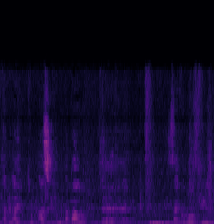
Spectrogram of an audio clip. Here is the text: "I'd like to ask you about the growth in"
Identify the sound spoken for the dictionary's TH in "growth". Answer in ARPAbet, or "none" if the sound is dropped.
F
